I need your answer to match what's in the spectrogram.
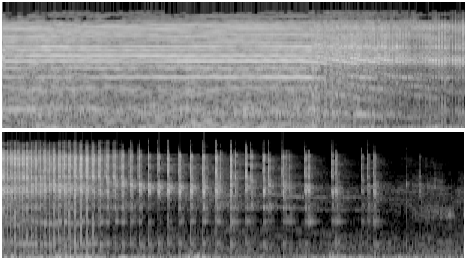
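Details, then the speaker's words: Inverter welding machine running: a steady electrical hum and whine, then a falling tone with rapid flapping ticks that slow as the internal fan winds down; the fan blade strikes a loose wire. "so today we have a inverter welding machine that has a flapping sound we will gonna open this let's see what's inside and what's causing the flapping sound"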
